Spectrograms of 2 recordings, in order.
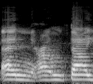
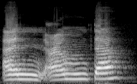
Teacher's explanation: نون کے اظہار کے وقت نون کی آواز میں بھی لام کی طرح توسط پایا جاتا ہے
